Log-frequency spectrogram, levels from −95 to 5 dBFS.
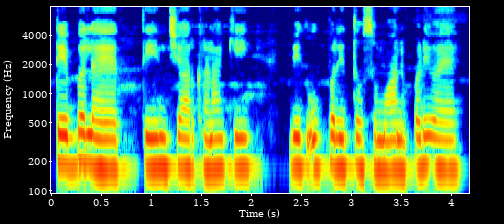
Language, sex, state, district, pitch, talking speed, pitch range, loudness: Rajasthani, female, Rajasthan, Churu, 175 Hz, 155 wpm, 170-175 Hz, -18 LUFS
